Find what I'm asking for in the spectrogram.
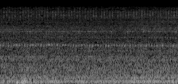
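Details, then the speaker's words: Car at idle after oil and filter change with correct oil weight: smooth even idle with steady low hum, no ticking; previous diesel-like chattering gone, engine sounds healthy. "it was chattering like a diesel and now just listen to it super smooth super"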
